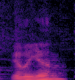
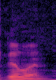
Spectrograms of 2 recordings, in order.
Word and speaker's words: Villian: Villian? After Villian? I feel like I'm going to still say it. There's an extra letter, so it's not villain, but it's Villian.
